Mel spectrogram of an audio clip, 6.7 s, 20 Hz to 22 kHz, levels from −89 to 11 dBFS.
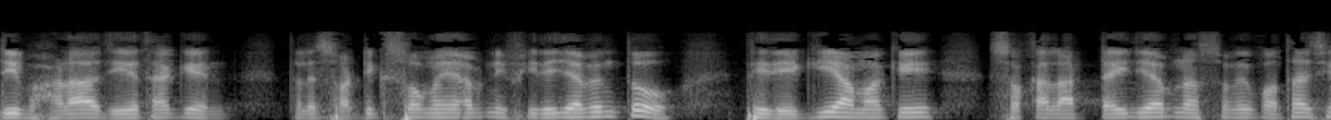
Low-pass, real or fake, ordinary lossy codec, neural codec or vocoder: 7.2 kHz; fake; MP3, 32 kbps; codec, 16 kHz, about 1 kbps, DyCAST, with the encoder's durations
